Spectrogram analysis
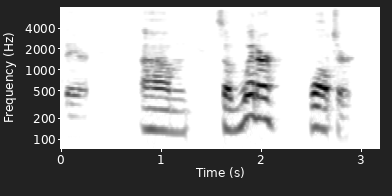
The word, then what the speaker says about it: Walter: there um so winner walter uh or walter i guess uh using the austrian pronunciation a loser of the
